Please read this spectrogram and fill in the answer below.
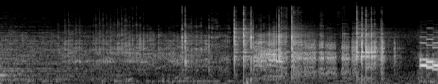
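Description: A small toy roulette wheel spun by hand, its ball rolling around the rim and then rattling and clicking over the pockets about two seconds in.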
